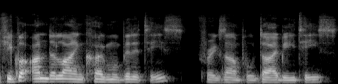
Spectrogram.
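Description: A man's moderate-paced speech, with ordinary pitch variation, is captured in a very clean recording against a silent background. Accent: English. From England. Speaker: former health service manager. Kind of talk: casual interview chat.

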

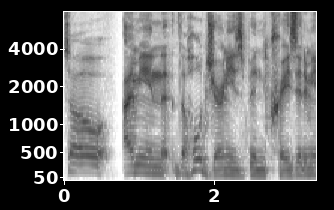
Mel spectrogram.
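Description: A man with an American accent speaks at a medium pitch with ordinary pitch variation and a bright, sharp tone, on a very clean recording with a silent background. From Northern California, East Bay. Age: young. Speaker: online seller, entrepreneur. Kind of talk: casual interview chat. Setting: studio.

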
